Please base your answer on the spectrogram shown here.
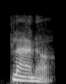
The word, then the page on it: planner: Indian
